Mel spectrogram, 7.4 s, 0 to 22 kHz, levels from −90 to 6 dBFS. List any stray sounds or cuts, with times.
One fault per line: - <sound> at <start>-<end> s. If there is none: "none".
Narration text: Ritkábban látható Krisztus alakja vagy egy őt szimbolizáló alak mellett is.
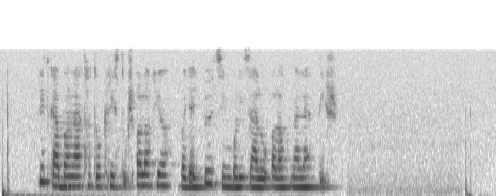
none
